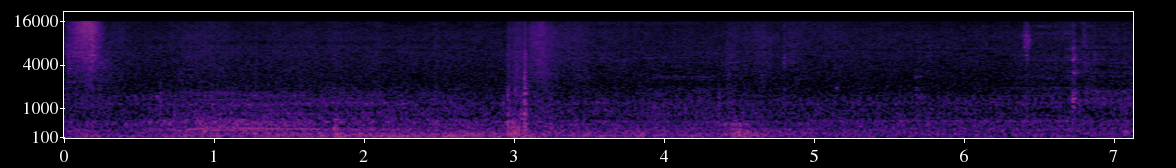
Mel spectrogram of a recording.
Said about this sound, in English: A lot of cars.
